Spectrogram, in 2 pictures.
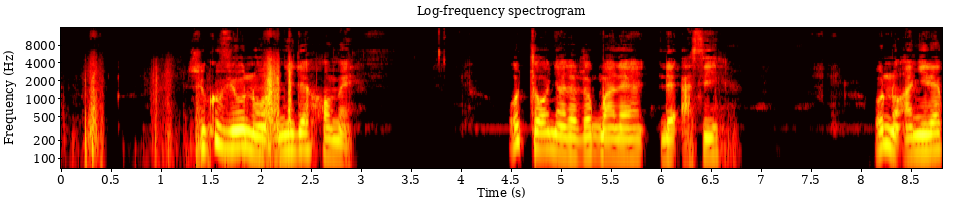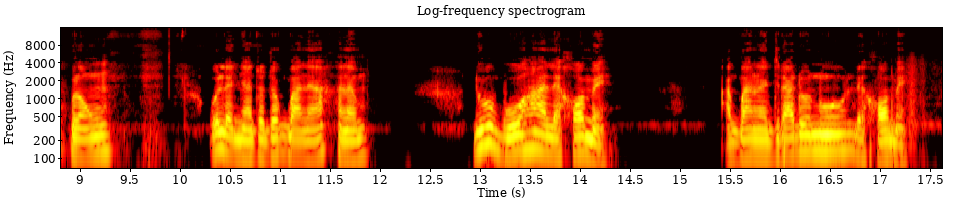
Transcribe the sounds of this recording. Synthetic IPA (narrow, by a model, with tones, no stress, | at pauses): su˦ku˦vi˦wo˦nɔ̃˨a˨ɲĩ˦ɖɛ˦xɔ˦mɛ̰̃˨ | wo˦t͡ʃɔ˦wo˦ɲã˨d͡ʒ̪ɔ˨dɔ˨˦ɡ͡ba˨lɛ̃˨ɖɛ˦ʔa˨si˦ | wo˦nɔ̃˨ʔa˨ɲĩ˦ɖɛ˦k͡plɔ̃˨ŋũ˦ | wo˦lɛ˨ɲã˨d͡ʒ̪ɔ˨d̪ɔ˦ɡ͡ba˨l̃ɛ̃˨a˦xlɛ̃˨˦m | nũ˦bu˦bu˨wo˦ɦã˦lɛ˨xɔ˦mɛ̃˨ | a̰˨ɡ͡ba˨l̃ɛ̃˨d͡ʒɾa˨ɖo˦nũ˦wo˦lɛ˨xɔ˦mɛ̃˨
